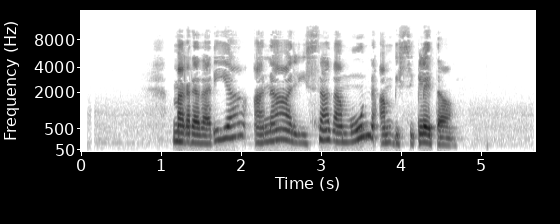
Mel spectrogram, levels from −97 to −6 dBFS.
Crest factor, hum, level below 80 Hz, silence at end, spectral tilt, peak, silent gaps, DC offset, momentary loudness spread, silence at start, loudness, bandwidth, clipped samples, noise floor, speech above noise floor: 22 dB; none; -84 dBFS; 1.05 s; -5 dB/octave; -10 dBFS; none; under 0.1%; 10 LU; 1.15 s; -29 LUFS; 10.5 kHz; under 0.1%; -73 dBFS; 44 dB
